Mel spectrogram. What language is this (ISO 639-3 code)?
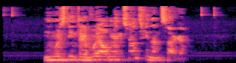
ron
